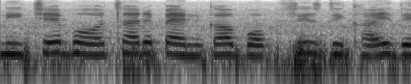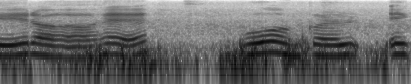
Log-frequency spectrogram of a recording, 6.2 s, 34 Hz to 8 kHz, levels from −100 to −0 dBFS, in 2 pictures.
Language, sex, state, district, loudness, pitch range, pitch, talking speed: Hindi, female, Maharashtra, Mumbai Suburban, -16 LUFS, 215-240 Hz, 230 Hz, 125 wpm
